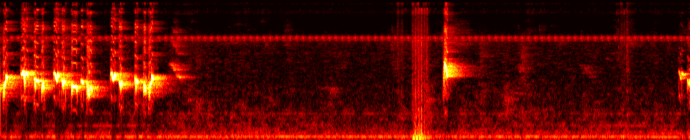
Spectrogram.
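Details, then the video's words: Morning song of a sooty-headed bulbul: quick, lively run of liquid downslurred chirps lasting over two seconds. After a pause come a sharp click and one brighter note, then another short note at the close. "Jogjog ropel ngecruk kicauan pagi"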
